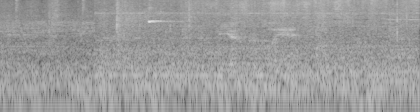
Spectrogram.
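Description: Shopping cart wheels rolling over a store floor: a steady rumble and rattle, with a few faint squeaks in the middle.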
